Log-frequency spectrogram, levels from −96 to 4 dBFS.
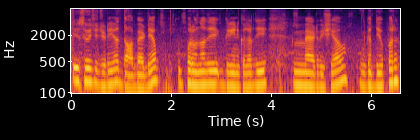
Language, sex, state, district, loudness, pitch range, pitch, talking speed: Punjabi, male, Punjab, Kapurthala, -15 LUFS, 140-160 Hz, 150 Hz, 155 wpm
